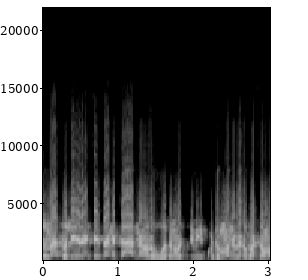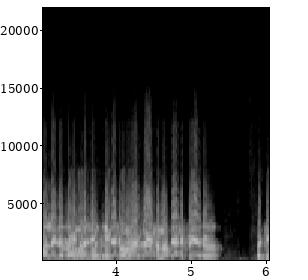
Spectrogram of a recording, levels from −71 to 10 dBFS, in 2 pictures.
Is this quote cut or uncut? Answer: uncut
